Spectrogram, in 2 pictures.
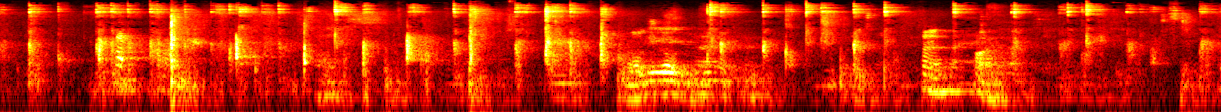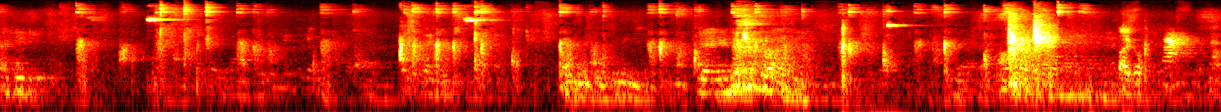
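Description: Table tennis ball being hit back and forth in rallies: a quick series of sharp clicks as the ball strikes the bats and bounces on the table.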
